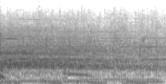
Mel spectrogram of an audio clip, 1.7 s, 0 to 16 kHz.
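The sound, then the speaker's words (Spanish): An audience at a quiz contest claps after the first round ends in a 4-point tie between the two competing centres, a steady, dense, continuous burst of applause lasting under two seconds, with a faint murmur of voices underneath. “Y un aplauso del público.”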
